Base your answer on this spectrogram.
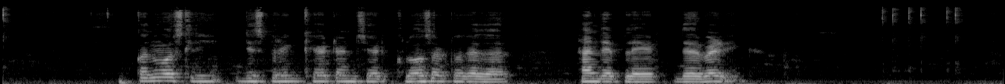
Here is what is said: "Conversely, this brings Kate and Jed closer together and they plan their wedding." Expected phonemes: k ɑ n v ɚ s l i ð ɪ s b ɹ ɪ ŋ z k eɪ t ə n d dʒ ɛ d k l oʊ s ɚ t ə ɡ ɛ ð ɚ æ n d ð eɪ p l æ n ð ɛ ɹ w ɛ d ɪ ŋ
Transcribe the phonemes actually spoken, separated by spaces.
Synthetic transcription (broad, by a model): k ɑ n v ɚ s l i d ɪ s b ɹ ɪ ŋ k eɪ t ə n d ʃ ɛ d k l oʊ s ɚ t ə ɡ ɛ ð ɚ æ n d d eɪ p l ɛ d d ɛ ɹ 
